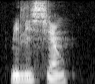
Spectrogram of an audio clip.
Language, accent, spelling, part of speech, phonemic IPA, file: French, France, milicien, noun, /mi.li.sjɛ̃/, LL-Q150 (fra)-milicien.wav
- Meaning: militiaman, especially one associated with the Vichy Milice française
